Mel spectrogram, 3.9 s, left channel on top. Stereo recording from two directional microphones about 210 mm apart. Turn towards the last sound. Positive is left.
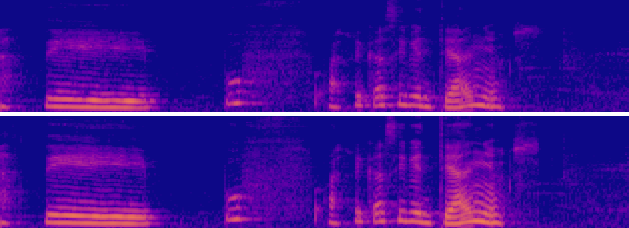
turn(degrees=-45)  # may be behind; listen again after turning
